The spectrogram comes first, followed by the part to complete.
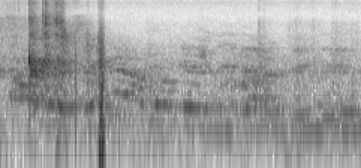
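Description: People talking quietly in the background, with one sharp click or knock less than a second in.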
